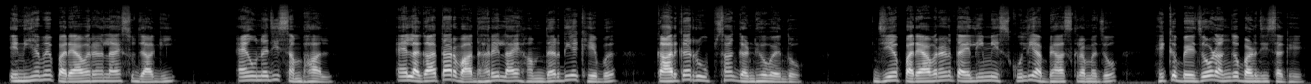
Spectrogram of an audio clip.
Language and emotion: Sindhi, neutral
